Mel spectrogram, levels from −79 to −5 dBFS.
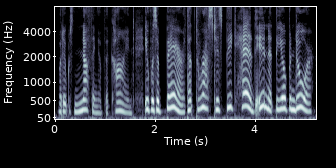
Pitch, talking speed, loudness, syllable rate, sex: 250 Hz, 240 wpm, -17 LUFS, 4.7 syllables/s, female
